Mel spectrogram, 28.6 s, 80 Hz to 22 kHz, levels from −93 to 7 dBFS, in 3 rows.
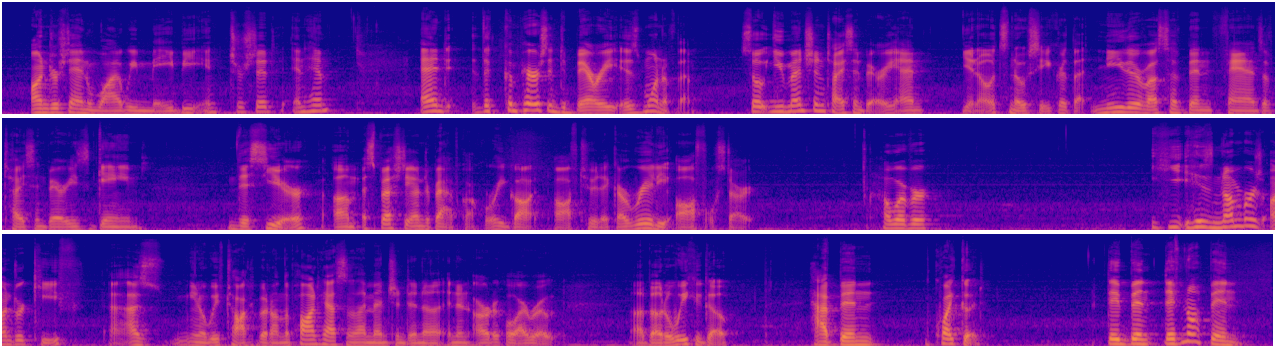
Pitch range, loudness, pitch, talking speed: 110-150 Hz, -32 LUFS, 120 Hz, 195 wpm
